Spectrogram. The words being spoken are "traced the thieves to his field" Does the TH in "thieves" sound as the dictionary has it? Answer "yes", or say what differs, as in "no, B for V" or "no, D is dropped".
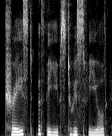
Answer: yes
